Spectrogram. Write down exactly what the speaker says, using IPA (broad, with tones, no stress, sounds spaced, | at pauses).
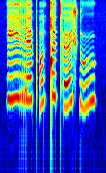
ẽː˦˥ r ɛ˦˥ pʼ ɔ̃˨˦ ǃ ə˦˥ tʰ œː˨˦ ʃ ɗ uː˨˦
